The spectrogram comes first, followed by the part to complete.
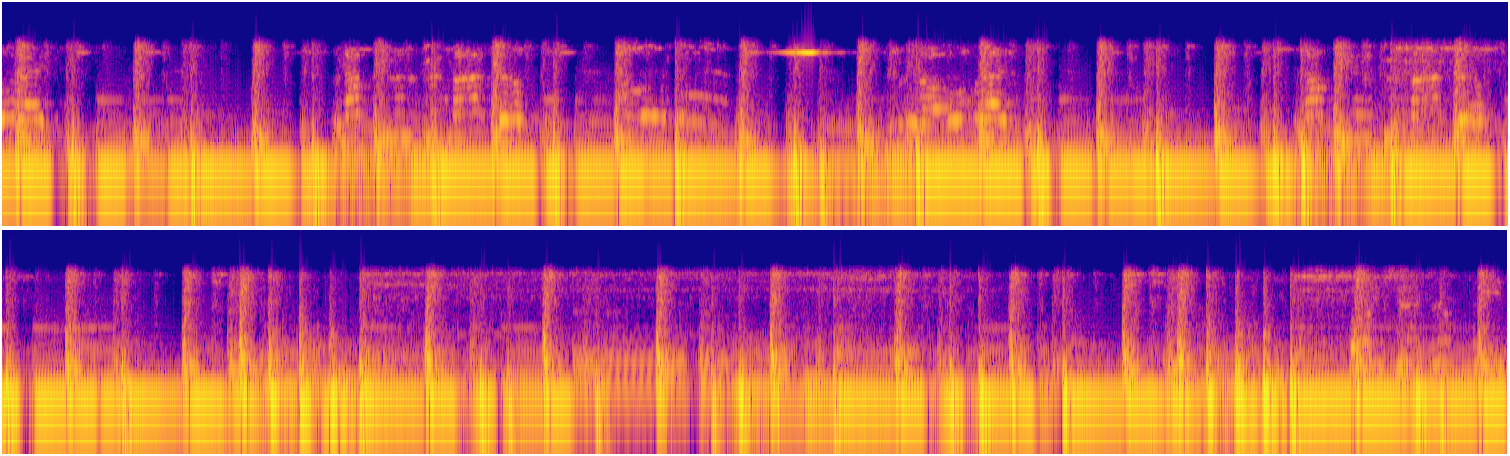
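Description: Amplified electric guitar played along with a drum kit in a live jam: a sustained low guitar sound runs under continual drum and cymbal hits.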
